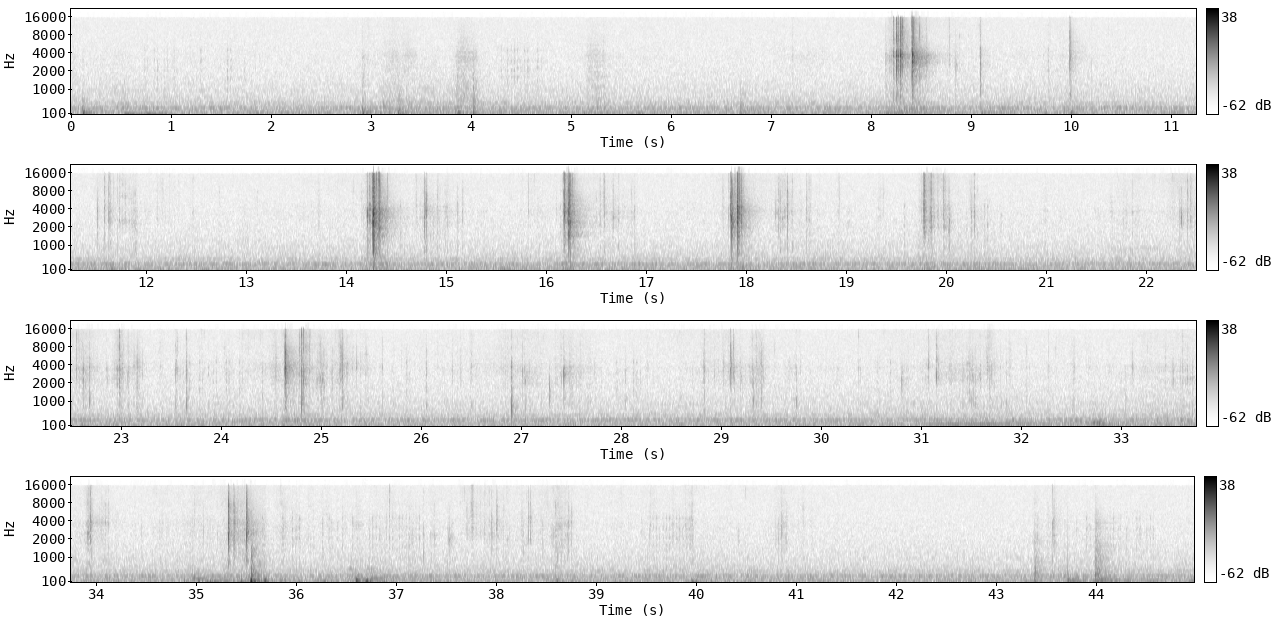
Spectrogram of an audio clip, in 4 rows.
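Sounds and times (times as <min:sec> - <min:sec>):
hardened clay cracking and crumbling: 0:13.6 - 0:17.0, 0:17.8 - 0:41.2.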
